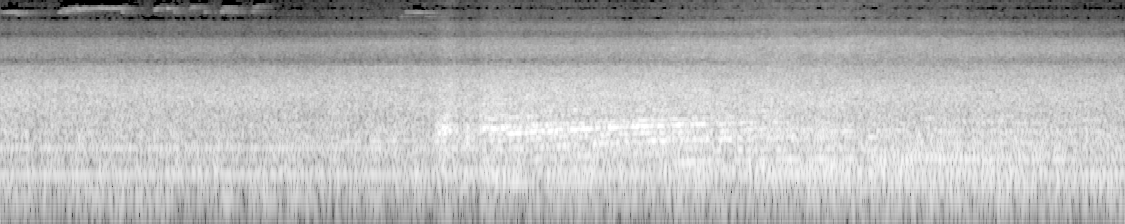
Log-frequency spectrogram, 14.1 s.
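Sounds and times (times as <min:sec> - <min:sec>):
electric train rumbling: 0:03.3 - 0:14.0.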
